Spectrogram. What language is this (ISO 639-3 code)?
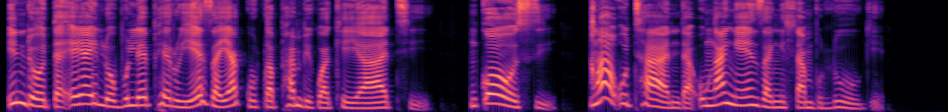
nde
